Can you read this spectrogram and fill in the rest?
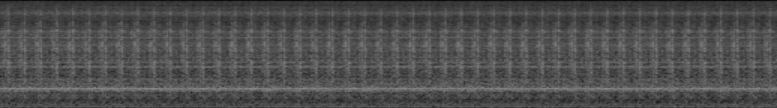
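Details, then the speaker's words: Sewing machine running: quick, steady light clicking on every stroke over a high whirring hum, like out-of-adjustment lifters, more pronounced as speed increases; varnish inside the bobbin actuator, needs work. "if you listen real carefully over here you hear that little clicking sound it almost sounds like on a car when the lifters are out of alignment a little bit listen real carefully"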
